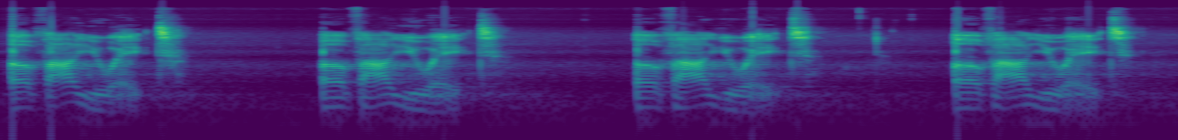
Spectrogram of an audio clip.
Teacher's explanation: its four syllables and the stress is on the second syllable of wow you ate oh wow you ate evaluate now sometimes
